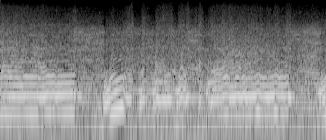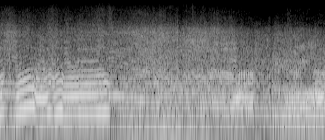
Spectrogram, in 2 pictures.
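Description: A dirt bike engine revs and roars up close, rising and falling in pitch as it shifts gears.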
